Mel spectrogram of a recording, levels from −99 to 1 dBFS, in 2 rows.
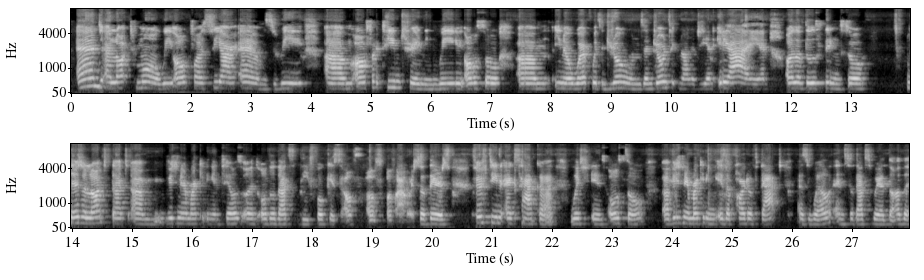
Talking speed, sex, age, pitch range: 150 wpm, female, 10-29, 195-230 Hz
